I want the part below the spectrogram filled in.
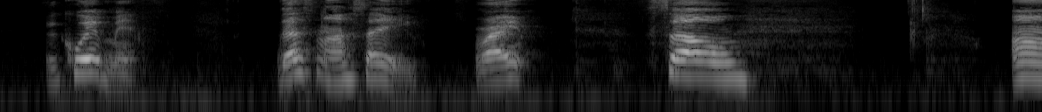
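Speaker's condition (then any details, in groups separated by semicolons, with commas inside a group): Cerebral palsy; present since birth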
